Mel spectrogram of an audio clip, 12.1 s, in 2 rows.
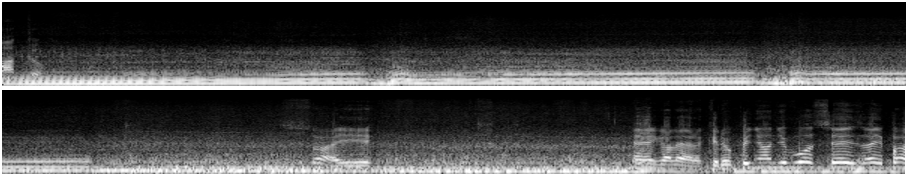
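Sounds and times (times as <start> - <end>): motorcycle engine accelerating: 0.0 - 12.0
wind rush: 5.0 - 11.4.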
